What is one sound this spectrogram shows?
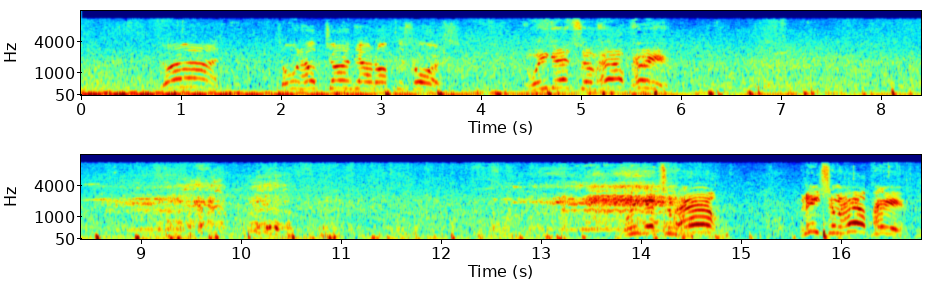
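A horse gallops through snow with muffled hoofbeats.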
